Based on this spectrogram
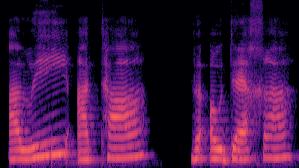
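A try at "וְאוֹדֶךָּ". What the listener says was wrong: And so when it has a dot, it's ha, not cha. Ha.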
